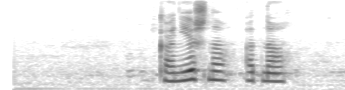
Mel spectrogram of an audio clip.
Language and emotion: Russian, neutral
